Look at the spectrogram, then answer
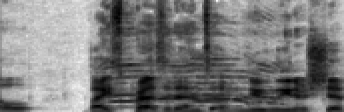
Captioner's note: audience shouts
